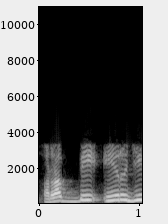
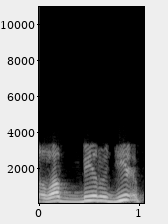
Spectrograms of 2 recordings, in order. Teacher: अब आप देख सकते हैं कि जब हमने पढ़ा रब्बिरजी तो यकीनन हमजा नहीं पढ़ा गया, हमजा की जो ज़ेर है वो भी नहीं पढ़ी गई। तो जब हमजा नहीं पढ़ी गई तो चूंकि हमजा नहीं पढ़ी गई, इसकी ज़ेर आरजी हुई कि कभी है कभी नहीं है।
